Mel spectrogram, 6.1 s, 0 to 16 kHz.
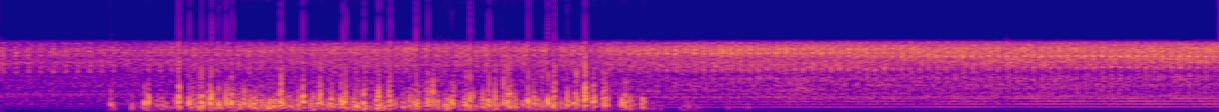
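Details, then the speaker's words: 1920s Robbins & Myers 3-speed oscillating desk fan after headwire replacement: a few seconds of rough uneven scraping, then steady hum with faint light rub; cause unknown, to be checked during cosmetic restoration; little difference between speeds. "it still makes a little rubbing sound that I'm going to have to investigate further whenever I take it apart to do the cosmetic restoration"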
